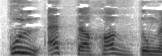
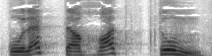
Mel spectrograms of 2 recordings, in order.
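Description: First: Said in the usual way. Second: قل اتخذتم run together as "qulattakhattum", ذ merged into ت; merged dhal. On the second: Shown as a demonstration. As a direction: link قل اتخذتم and double the t for the ذ. (قل اتخذتم بالنقل والإدغام) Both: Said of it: "يقرأ ورش بالإدغام".

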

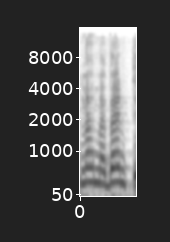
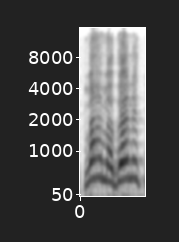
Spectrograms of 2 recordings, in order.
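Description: First: Said in the usual way. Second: High, loud first take; loud emphasis. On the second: Shown as a demonstration. Lecturer stressing the point to her audience, loudly. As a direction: hit it hard and high.

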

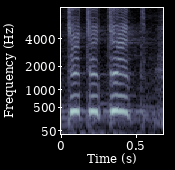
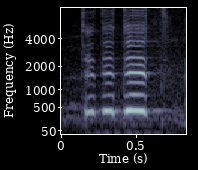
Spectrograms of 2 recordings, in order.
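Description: First: High clicky tut tut tut again; playful mimicked tutting; mock tutting noise. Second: High clicky tut tut tut; playful mimicked tutting; mock tutting noise. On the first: Repeats the same tutting noise. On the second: Imitating a sound effect. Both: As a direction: click out a little tutting sound.

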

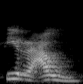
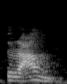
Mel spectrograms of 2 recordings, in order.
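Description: First: فرعون with the first letter said "fi", a clear kasra; فرعون said "firʕaun", the correct way; correct pronunciation. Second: فرعون with the first letter said "fe", an open a instead of i; فرعون said "feraun" as students get it wrong; wrong pronunciation. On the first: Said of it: "الفاء مكسورة". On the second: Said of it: "في ناس بتقول فرعون". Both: Shown as a demonstration.

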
